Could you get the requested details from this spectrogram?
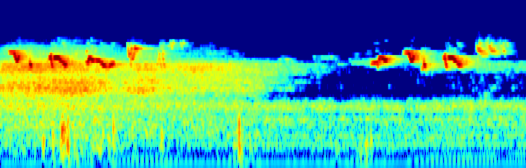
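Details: Singing outside a kitchen window, a nightingale gives short runs of bright whistled, slurred notes in two bursts separated by a quiet gap, with faint low background rumble.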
